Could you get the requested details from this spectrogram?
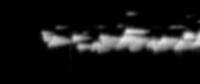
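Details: Yellow grosbeak singing a continuous, fluent warble of slurred rising and falling whistled notes, with no pause, against a clean, quiet background.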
